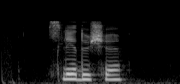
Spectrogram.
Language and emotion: Russian, neutral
